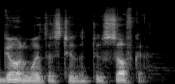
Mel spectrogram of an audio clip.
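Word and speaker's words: тусовка: It's only 3 syllables. Tu, sov, ka. Tusovka. An easy way to remember it would probably be the word tu, soft, and cat.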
